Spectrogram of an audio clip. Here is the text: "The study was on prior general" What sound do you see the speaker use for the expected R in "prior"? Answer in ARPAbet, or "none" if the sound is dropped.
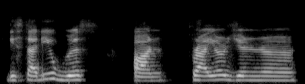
R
